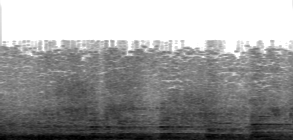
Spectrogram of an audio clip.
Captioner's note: snoring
